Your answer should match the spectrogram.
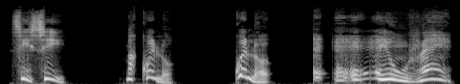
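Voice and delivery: put-on high, halting child's astonishment; amazed discovery. A narrator's reading. Children spot a king in the garden, amazed and halting. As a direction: stammer it out in high-pitched wonder.

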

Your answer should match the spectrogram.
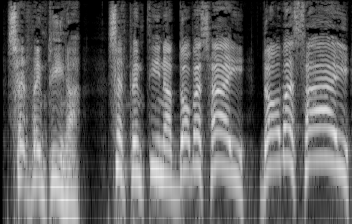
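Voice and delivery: high-pitched searching call, climbing; anxious storybook cry into the distance. Acted. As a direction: call urgently for someone out of sight. King calls out to distant voice.

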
